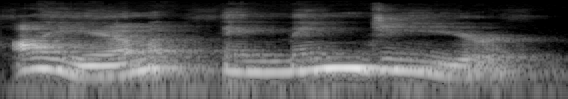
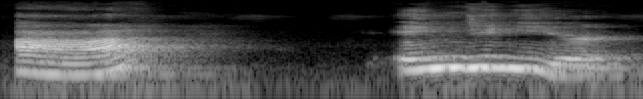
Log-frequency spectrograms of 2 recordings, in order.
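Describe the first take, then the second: First: "an engineer" glided together in one breath, slow; smooth linking. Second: "a" pushed out loud, a pause, then "engineer" slow and loud; a labored breath between "a" and "engineer"; broken with a breath. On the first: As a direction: link "an" straight into "engineer" with no break. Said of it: "diga junto comigo pra você ver como essa letrinha N". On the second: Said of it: "precisou encher o pulmão de ar várias vezes". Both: Shown as a demonstration.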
